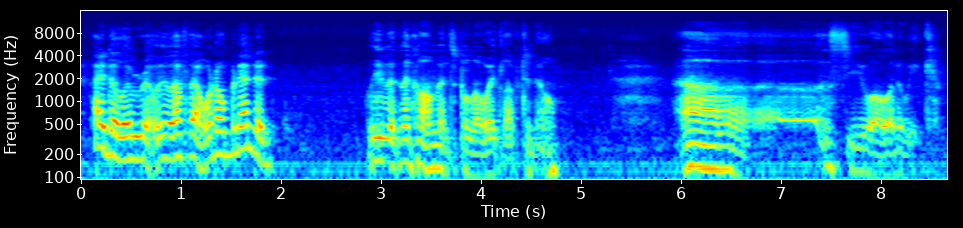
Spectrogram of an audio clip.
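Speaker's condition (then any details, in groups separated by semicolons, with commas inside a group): Cerebral palsy; predominantly physical; about four decades, functional decline, uses sit-to-stand lift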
